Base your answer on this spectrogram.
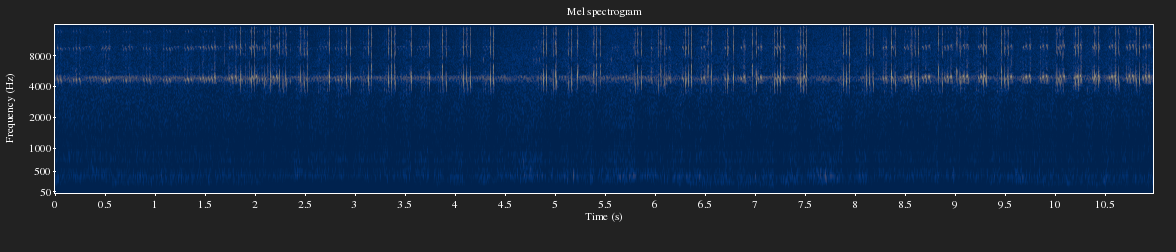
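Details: Grasshoppers in a flowery meadow: a sharp, high buzzing band with rapid pulses in choppy bursts, which grow denser and more regular in the second half. Faint low rustling runs underneath.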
